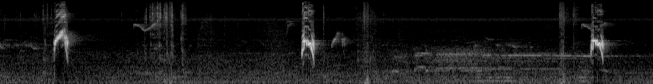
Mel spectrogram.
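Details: Morning song of a red-whiskered bulbul, used as a lure for training birds: three short, sharp, bright phrases, each about three seconds apart, with faint twittering and a soft drawn-out tone between them.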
